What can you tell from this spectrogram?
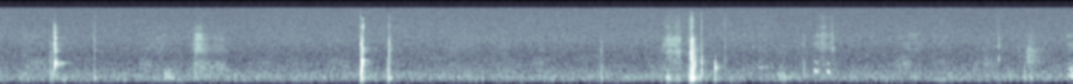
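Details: Hiccups: faint, brief, sharp catching sounds recur irregularly in a quiet room.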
